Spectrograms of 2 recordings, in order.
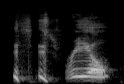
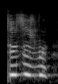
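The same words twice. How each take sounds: First: Slow, softer, higher disbelief on real; disbelieving repeat. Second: Higher, punchy stress on this; emphatic repeat. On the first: Host stunned by the Twitter ruling, slow hushed disbelief. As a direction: let it sink in slowly, hushed and high. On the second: Host repeating to the audience, punchy insistence. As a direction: hammer home this, falling hard. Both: Real, not acted.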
